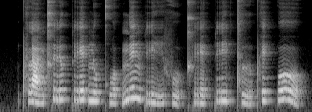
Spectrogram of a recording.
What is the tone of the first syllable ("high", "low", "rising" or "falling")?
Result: low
